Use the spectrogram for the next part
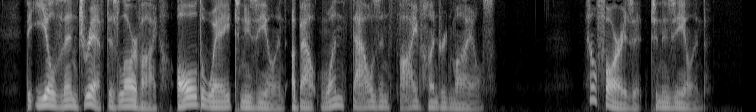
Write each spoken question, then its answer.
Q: How far is it to New Zealand?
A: It's about 1,500 miles to New Zealand.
